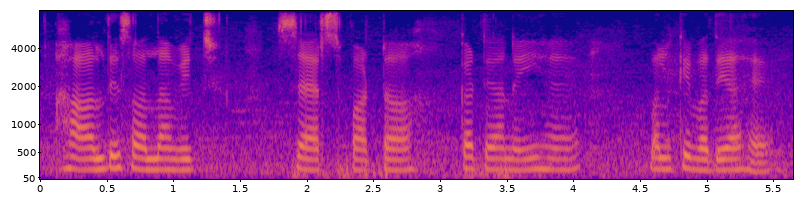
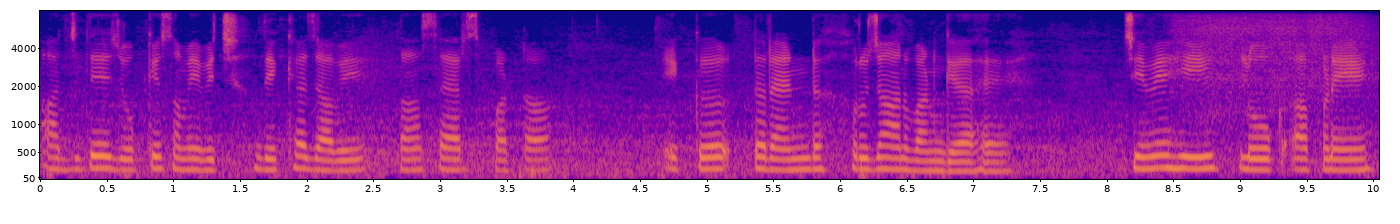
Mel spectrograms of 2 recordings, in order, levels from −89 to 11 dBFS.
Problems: background sounds at intervals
